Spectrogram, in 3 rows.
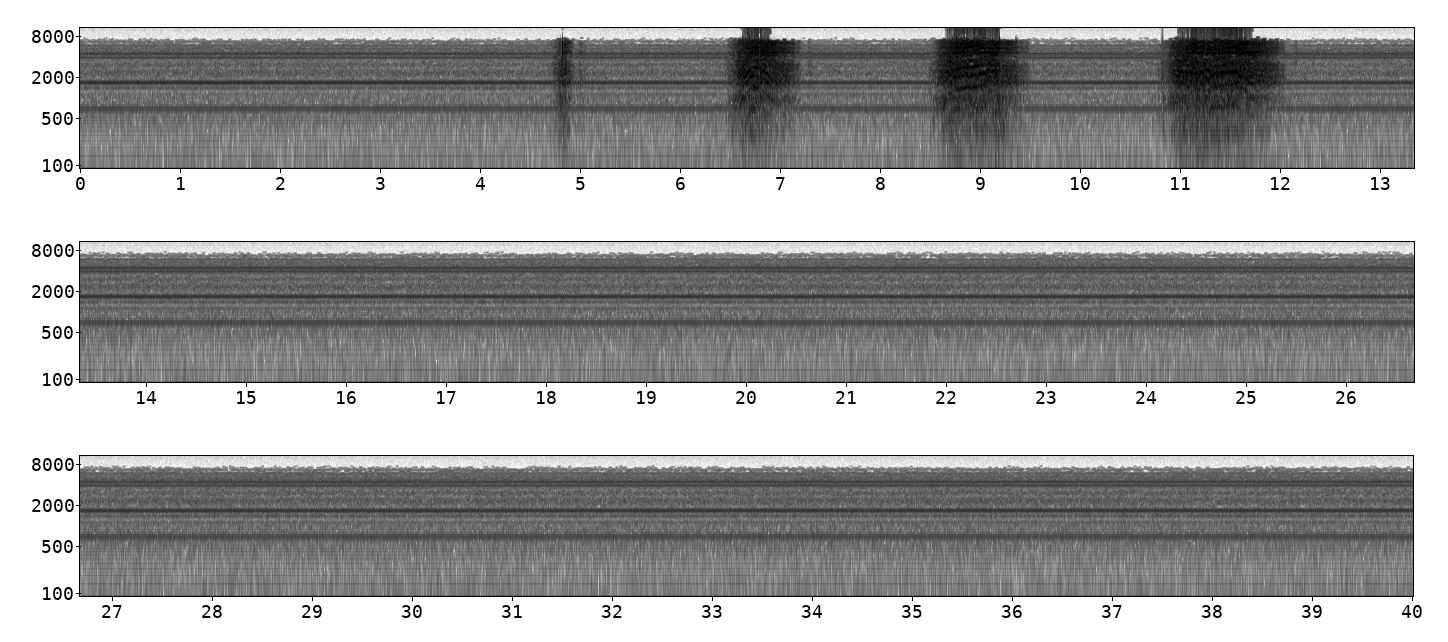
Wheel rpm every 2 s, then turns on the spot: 0, 0, 0, 20, 40, 60, 0, 0, 0, 0, 0, 0, 0, 0, 0, 0, 0, 0, 0, 0.
none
